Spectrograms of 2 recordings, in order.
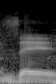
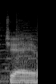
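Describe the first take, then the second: First: The name begins with a 'z' sound. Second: The name begins with a 'j' sound. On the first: The speaker calls it wrong. "It's not Zay" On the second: The speaker calls it right. "it's J, right?"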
